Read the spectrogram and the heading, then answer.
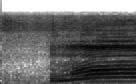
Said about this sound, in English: That's the mooing sound there.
